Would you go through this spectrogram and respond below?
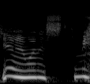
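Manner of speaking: put-on unbroken fifteen-year-old voice, very high. Retelling asking grown men for a cigarette at fifteen: imitating own high teenage voice. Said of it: "I have, like, a high voice".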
